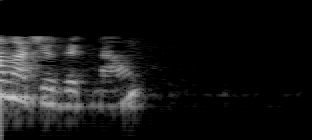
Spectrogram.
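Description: A woman speaks briefly and clearly into a microphone.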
